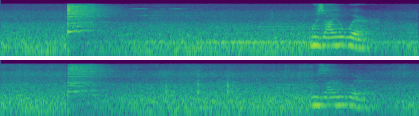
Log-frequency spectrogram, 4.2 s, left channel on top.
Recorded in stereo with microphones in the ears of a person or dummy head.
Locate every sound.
0.7 s a cupboard door: 70° left (ahead or behind), 1.7 m
3.1 s a woman speaking: 55° left (ahead or behind), 0.5 m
